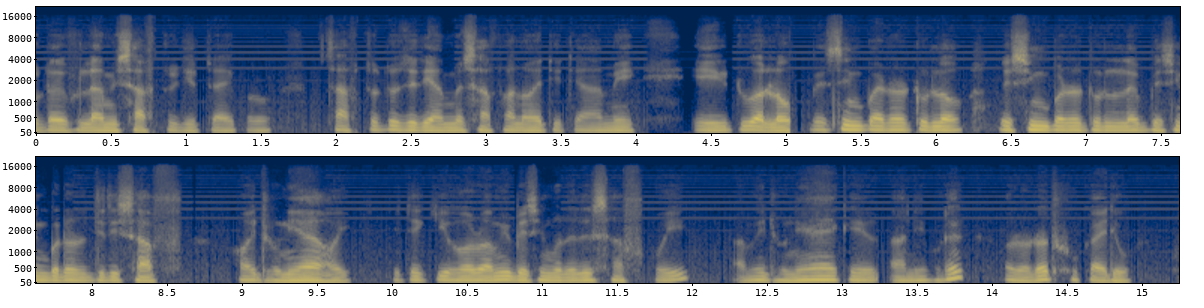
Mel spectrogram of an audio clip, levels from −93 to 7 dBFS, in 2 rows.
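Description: A faint buzzing whine, pulsing at around 1 kHz and sitting roughly 35 dB below the speech, runs throughout. This is computer activity noise: processor or other load changes disturb the shared ground, so the buzz follows the machine's workload rather than the speech.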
